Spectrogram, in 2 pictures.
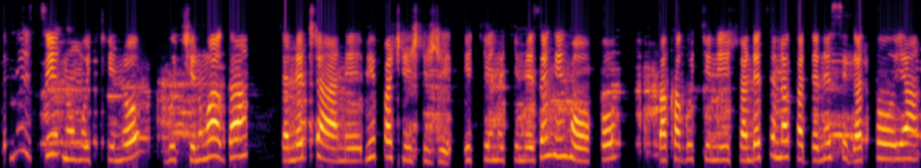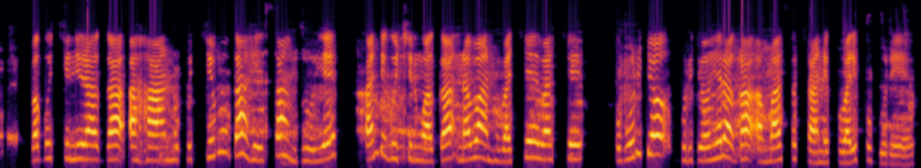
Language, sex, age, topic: Kinyarwanda, female, 36-49, government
